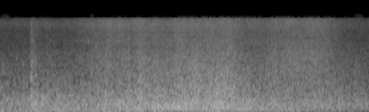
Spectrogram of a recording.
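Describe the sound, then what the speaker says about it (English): Storm waves crash and surge over a ship, a dense, continuous roar of surf and wind holding steady and loud for several seconds with no voices. "The waves were crashing over the ship."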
